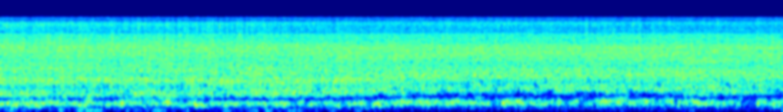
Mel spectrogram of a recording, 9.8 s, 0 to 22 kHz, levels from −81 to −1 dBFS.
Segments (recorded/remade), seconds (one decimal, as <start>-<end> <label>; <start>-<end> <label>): 0.0-1.4 remade; 1.4-3.7 recorded; 3.7-5.8 remade; 5.8-8.0 recorded; 8.0-9.8 remade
